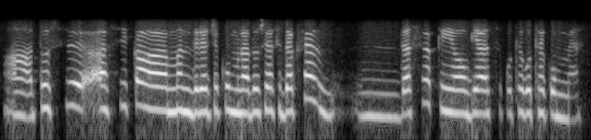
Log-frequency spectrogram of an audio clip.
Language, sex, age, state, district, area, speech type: Dogri, female, 18-30, Jammu and Kashmir, Udhampur, rural, conversation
